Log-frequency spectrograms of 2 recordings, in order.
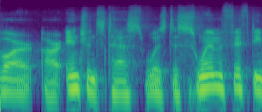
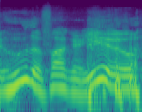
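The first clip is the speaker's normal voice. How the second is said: slow, louder drill-instructor snarl; gruff instructor; 3 semitones higher, 4 dB louder, slower than usual. Retold or imitated. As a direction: bark it at the new guy like a hostile instructor. Voicing hostile instructors at Fort Bragg.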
